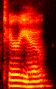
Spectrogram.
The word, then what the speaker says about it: Terrio: Terrio. That's how you pronounce her name.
